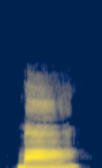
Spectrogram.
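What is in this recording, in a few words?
"má", Chinese; pinyin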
